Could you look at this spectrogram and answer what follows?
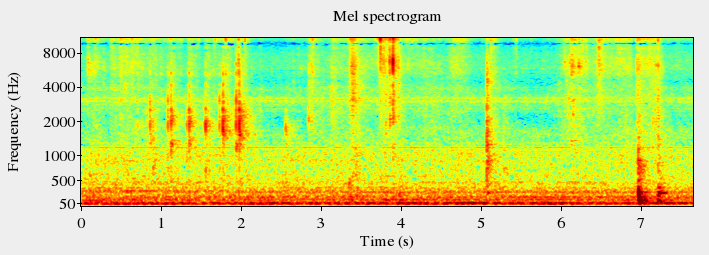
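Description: Light clicks and taps from handling paint bottles, over a steady low hum, with one louder knock about seven seconds in.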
